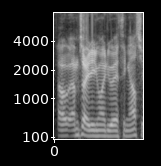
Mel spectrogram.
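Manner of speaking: normal talking voice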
